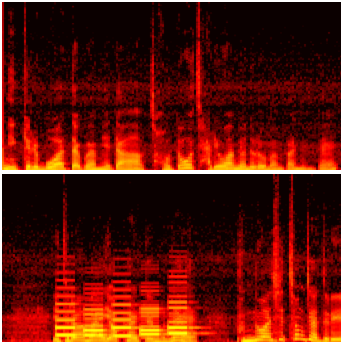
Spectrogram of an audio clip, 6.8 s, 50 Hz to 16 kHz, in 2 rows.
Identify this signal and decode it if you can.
DTMF, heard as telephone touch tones, dialled by machine, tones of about 190 ms, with room echo and speech in Korean. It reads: 6437#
